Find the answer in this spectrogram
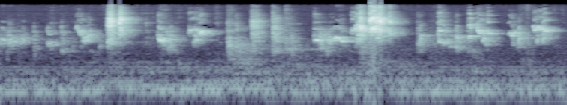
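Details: Budgerigars in breeding season giving lively, warbling chatter of quick chirps and rasping squawks, loudest bursts around the middle, over a low constant hum.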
